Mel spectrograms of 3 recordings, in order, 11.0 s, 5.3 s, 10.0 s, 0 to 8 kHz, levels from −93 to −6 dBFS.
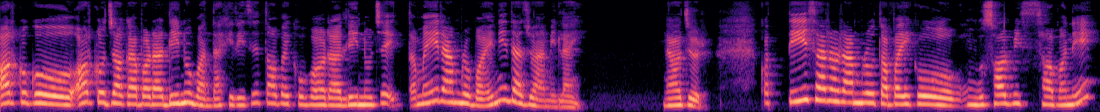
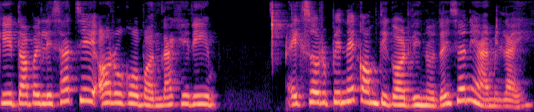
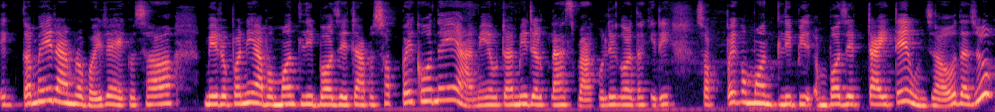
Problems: background sounds at intervals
